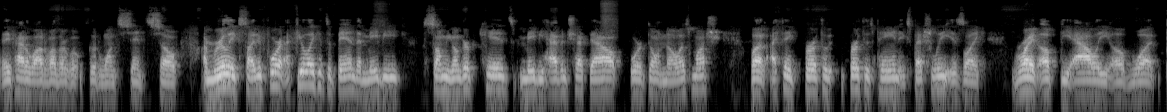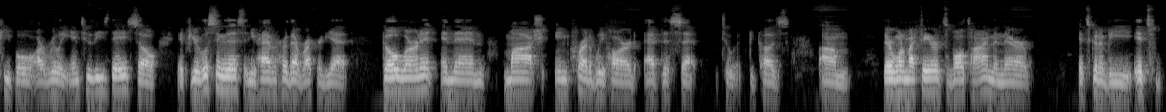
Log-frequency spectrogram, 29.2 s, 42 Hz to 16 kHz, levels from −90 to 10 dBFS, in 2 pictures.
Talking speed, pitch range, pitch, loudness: 210 wpm, 110-130 Hz, 120 Hz, -22 LUFS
